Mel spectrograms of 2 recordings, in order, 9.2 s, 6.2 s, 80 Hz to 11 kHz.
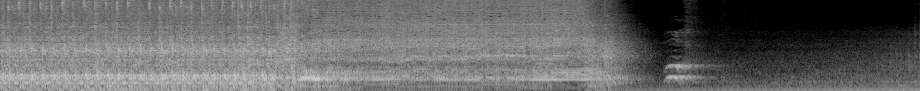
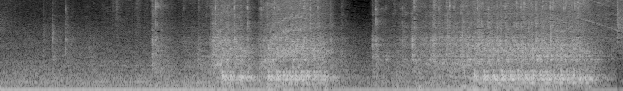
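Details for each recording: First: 2000 Cobra 50cc two-stroke racing mini dirt bike after fuel was poured down the carburetor: high, sustained buzzy scream held flat out about six seconds, apparently at full throttle, then abrupt cut-off; running strong. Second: 2000 Cobra 50cc two-stroke racing mini dirt bike spun over with a drill: steady whir with faint compression chuffs, never fires; cranks but won't start. Owner suspects the bad-looking air filter and plans to pour fuel down the carburetor.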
